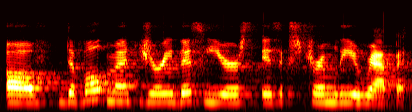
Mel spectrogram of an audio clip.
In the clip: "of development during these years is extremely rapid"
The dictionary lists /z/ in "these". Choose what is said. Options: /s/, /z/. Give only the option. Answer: /s/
